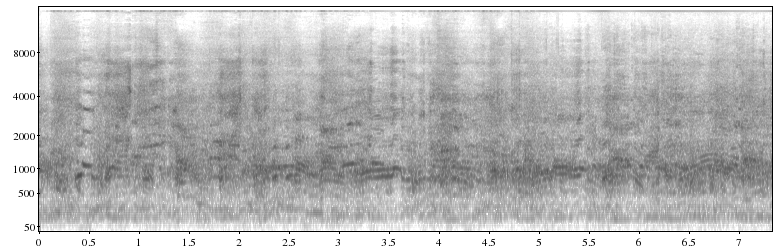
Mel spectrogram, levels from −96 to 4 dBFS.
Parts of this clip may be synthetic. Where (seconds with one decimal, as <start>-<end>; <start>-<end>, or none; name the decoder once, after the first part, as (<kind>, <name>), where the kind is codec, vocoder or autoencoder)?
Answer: 0.0-3.3 (codec, DAC); 3.7-5.0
